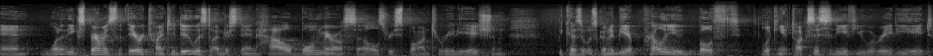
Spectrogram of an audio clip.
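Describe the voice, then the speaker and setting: Over audible room echo, a man speaks very fast with lively intonation. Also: medium pitch for a man. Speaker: stem cell researcher, award laureate. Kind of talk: lecture. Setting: stage with audience.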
